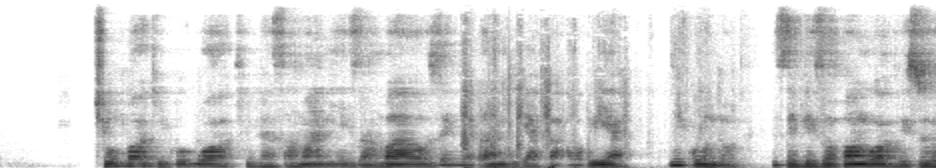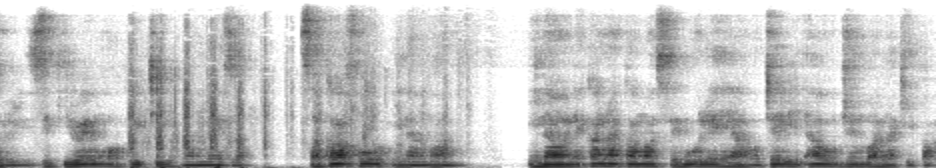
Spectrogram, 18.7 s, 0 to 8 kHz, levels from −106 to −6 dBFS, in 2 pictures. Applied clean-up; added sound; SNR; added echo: neural mask model DeepFilterNet 3.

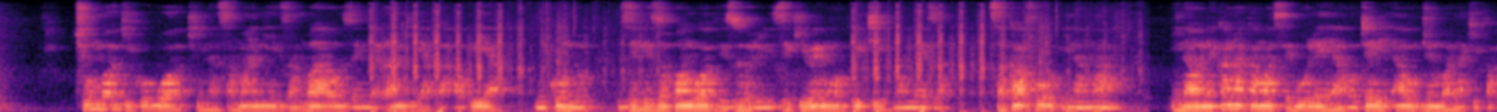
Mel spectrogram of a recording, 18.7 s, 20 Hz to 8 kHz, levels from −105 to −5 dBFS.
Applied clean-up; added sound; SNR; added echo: none; Dog; 13 dB; reverberation time 0.6 s.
